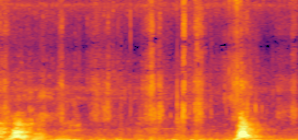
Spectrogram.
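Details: Dog barking: two short, sharp single barks about three seconds apart, with a quiet outdoor background in between.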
